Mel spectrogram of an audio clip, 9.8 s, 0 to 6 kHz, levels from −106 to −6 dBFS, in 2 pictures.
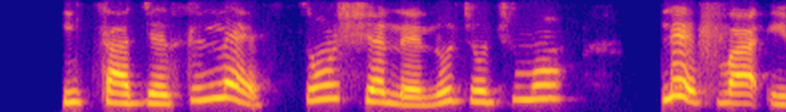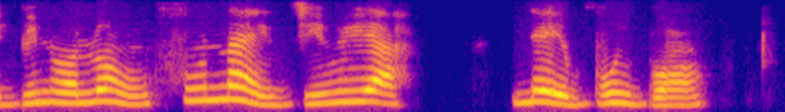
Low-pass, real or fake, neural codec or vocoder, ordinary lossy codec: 5.4 kHz; fake; codec, 16 kHz in and 24 kHz out, 2.2 kbps, FireRedTTS-2 codec; Opus, 24 kbps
